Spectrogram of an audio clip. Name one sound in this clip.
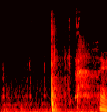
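A plastic trim piece pops loose with a sharp snap.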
